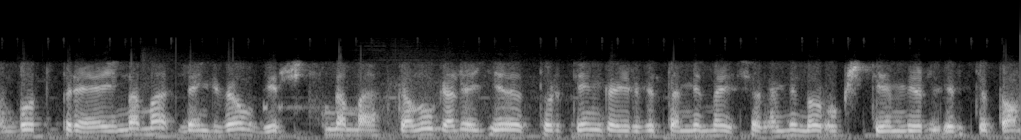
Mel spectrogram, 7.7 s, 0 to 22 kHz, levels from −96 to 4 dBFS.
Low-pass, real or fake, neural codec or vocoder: 7.2 kHz; real; none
